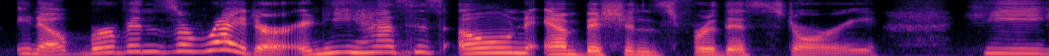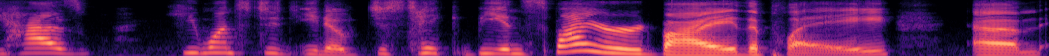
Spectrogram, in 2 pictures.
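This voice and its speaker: Her voice sits on the high side and sounds a bit bright as this American podcast co-host chats about a film, retelling it and performing quoted lines along the way. The recording is dry.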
